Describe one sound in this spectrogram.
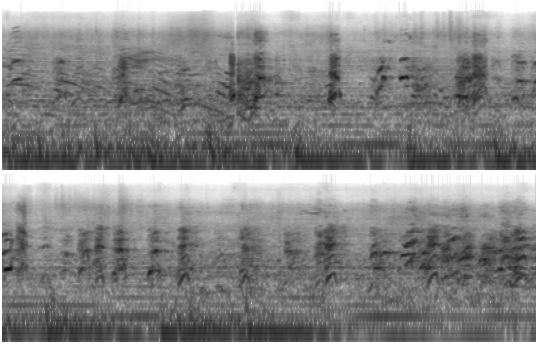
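Many dogs bark and howl excitedly outdoors.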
